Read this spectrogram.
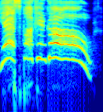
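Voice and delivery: high, loud celebratory yell with drawn-out words; reenacted scream of triumph; excited scream. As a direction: scream it like you just got the best news. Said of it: "I was screaming like".

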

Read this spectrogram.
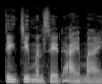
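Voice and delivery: usual speaking voice

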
